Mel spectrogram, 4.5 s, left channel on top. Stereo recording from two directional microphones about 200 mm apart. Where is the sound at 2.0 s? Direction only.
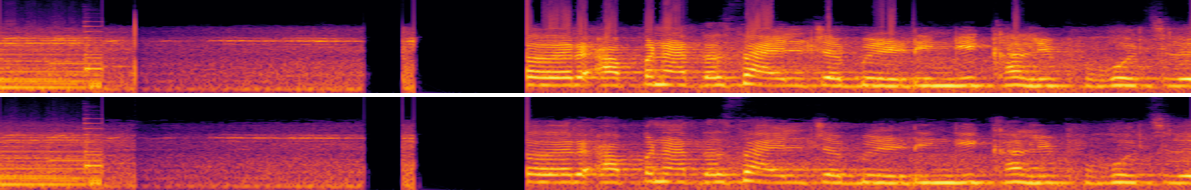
Centre (ahead or behind).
